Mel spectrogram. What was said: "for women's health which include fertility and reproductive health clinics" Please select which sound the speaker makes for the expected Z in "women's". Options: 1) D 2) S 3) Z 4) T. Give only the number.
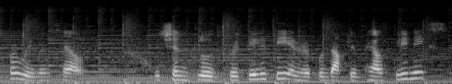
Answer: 2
